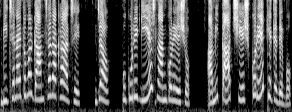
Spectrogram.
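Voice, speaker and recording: A woman's voice: extremely high pitch, a little fast, a bit bright, no room sound. A woman voicing an affectionate, fussing village woman in a fairy-tale cartoon, coaxing and doting. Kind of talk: Bengali cartoon voice acting. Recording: background music under the voice.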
